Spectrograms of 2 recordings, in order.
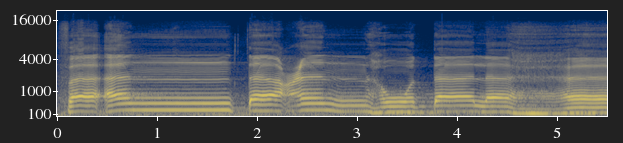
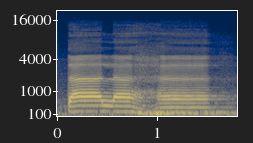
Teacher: huruf ha tebal tidak bersifat asyiddah. Jadi ketika dia tasydid hembuskan juga.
